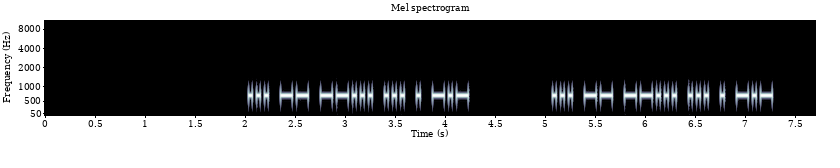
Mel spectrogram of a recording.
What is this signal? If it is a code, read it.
Morse code, heard as a keyed tone, about 30 wpm, 700 Hz. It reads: SM7SEK SM7SEK
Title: DXCC-100 Call Signs - 6 Characters - Repeated 3x - 30wpm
